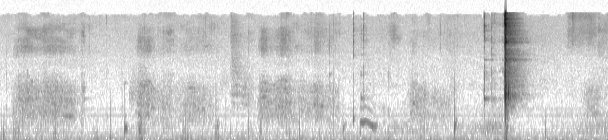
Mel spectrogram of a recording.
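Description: Soft, breathy puffs of a tobacco pipe being drawn on while it is lit, several in a row, then a single sharp click about five seconds in.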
